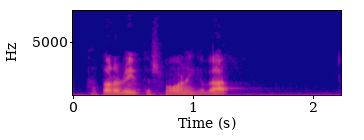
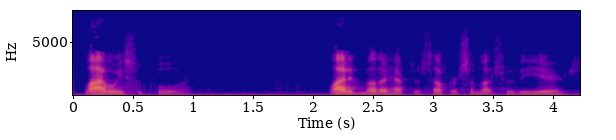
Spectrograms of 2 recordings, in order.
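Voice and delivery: soft, subdued questioning; hushed lament; 12 dB quieter than usual. Acted. Preacher asking God about his family's suffering, hushed lament. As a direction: drop to a quiet, wounded plea.

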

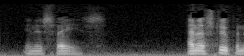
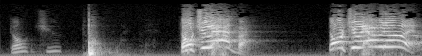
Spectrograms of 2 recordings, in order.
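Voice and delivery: scolding shout; 14 dB louder than usual. Retold or imitated. Preacher rebuking a gossiping colleague, scolding shout. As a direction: rebuke building to a high, loud shout.

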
